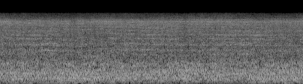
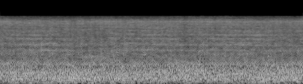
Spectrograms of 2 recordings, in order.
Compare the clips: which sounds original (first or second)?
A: first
